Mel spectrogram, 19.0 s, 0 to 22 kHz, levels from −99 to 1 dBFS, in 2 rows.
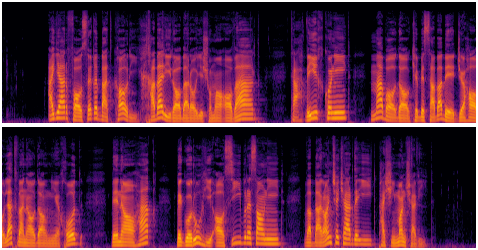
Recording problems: none

